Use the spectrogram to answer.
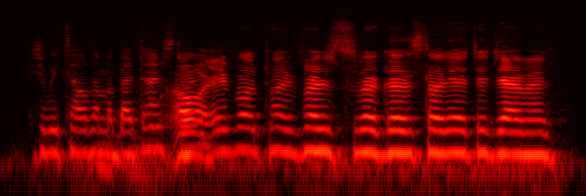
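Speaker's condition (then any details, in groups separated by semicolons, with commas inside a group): Cerebral palsy; traumatic birth, cord around neck, neonatal seizures, trunk affected; diagnosed at 11 months, ongoing therapies; lifelong speech therapy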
